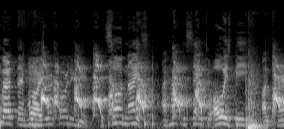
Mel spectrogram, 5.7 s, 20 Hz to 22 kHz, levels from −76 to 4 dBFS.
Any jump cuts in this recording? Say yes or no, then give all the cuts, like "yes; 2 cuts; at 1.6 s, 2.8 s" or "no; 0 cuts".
no; 0 cuts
